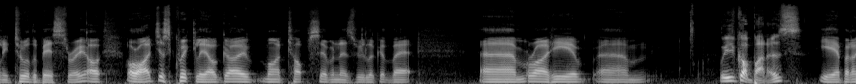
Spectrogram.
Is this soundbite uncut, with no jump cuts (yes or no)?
no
